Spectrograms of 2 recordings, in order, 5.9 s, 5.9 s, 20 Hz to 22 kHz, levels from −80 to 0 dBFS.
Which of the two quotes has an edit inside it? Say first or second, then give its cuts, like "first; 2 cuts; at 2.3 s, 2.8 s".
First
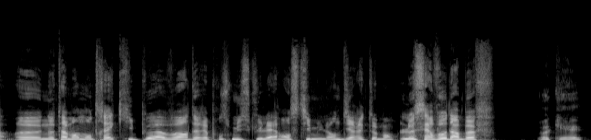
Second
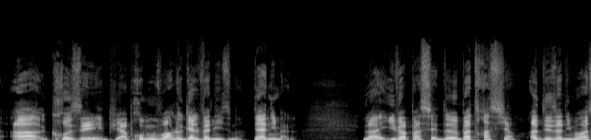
second; 1 cut; at 2.5 s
